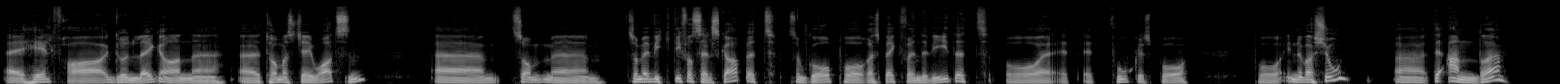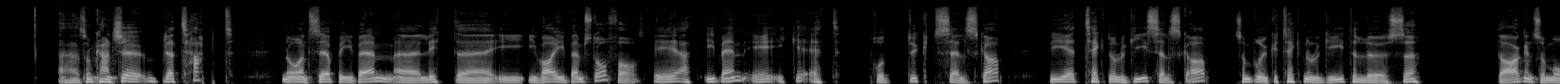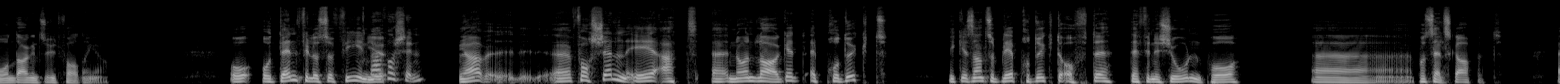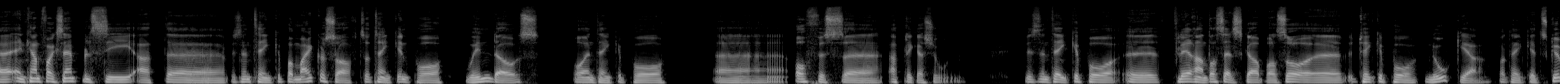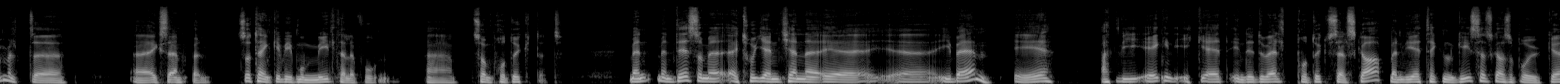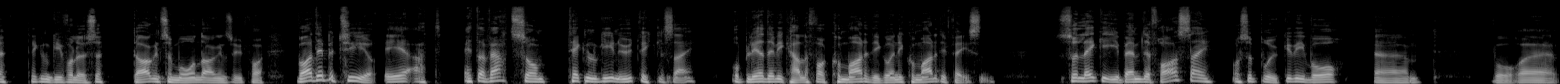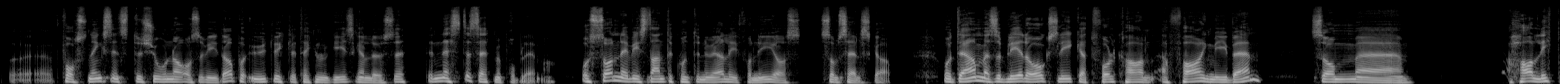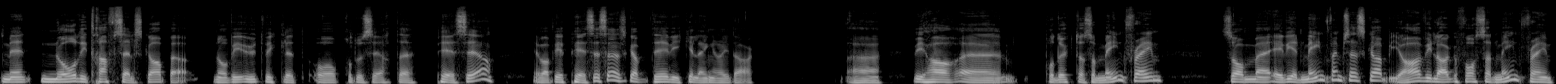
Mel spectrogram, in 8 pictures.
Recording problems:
none

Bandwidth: 15.5 kHz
